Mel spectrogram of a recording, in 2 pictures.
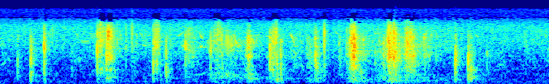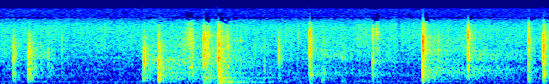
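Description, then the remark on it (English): A door to an all-stone cellar is worked open with a scatter of sharp clicks, rattles and dull knocks, irregular, a busier cluster of clatter midway, with no voices. “There's a door. That must be the cellar. We'll try it.”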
